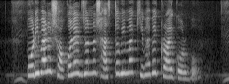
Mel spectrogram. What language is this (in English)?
Bangla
